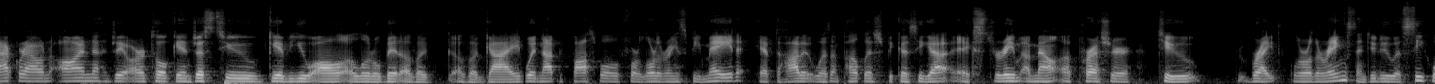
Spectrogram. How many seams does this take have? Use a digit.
1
